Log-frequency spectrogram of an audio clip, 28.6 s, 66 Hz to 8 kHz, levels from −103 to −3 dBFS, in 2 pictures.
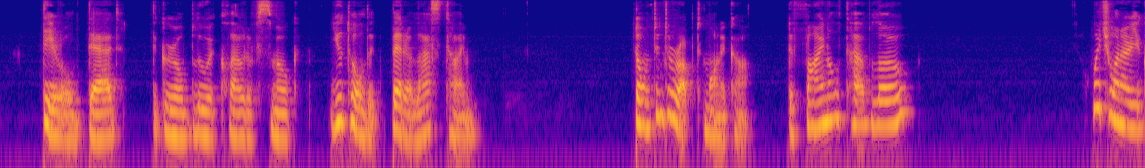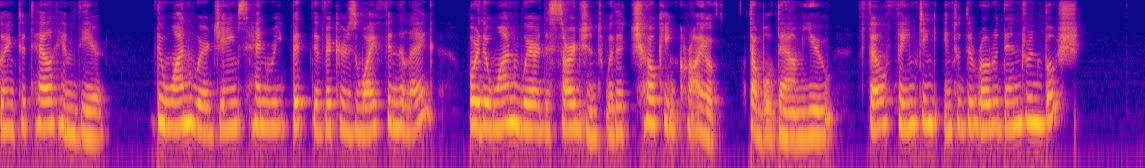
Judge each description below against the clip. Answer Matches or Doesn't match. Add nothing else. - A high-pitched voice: Matches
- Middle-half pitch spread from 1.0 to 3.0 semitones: Doesn't match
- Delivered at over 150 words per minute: Doesn't match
